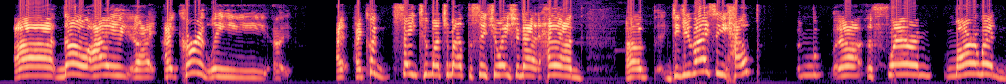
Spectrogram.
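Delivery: nasally voice. The narrator voices Albie chiming into the conversation, Albie's nasally voice. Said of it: "Albie's nasally voice kind of pierce through your skull".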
